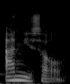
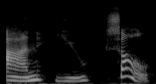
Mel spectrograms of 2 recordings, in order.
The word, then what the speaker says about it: Anusol: A couple of episodes ago, you said the word anusol.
